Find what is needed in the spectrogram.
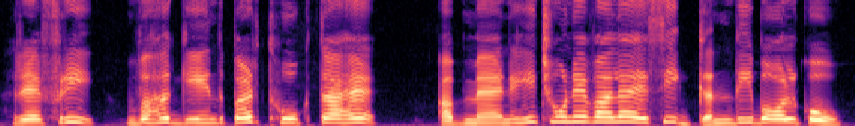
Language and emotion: Hindi, disgusted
